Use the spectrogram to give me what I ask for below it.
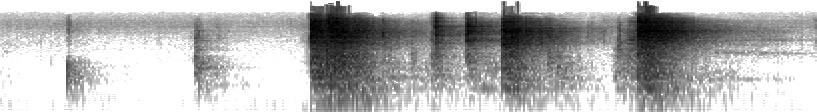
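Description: A door is being locked at a morgue: two faint clicks, then a few louder rattling mechanical knocks and clunks of the lock and door, with quiet gaps between them and no talk.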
